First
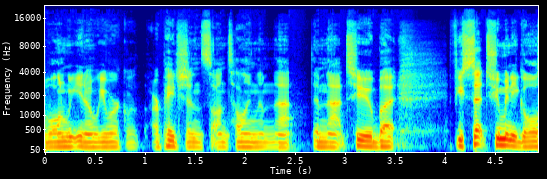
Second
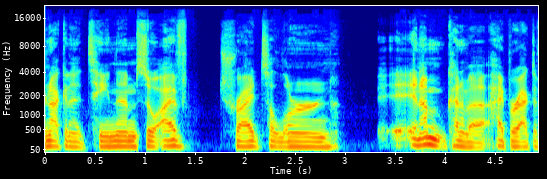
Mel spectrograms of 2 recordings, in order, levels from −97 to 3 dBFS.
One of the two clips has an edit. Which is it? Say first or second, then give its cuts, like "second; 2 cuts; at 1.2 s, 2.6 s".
second; 1 cut; at 3.0 s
